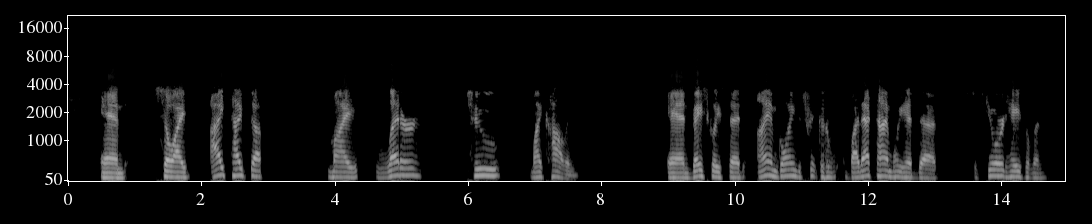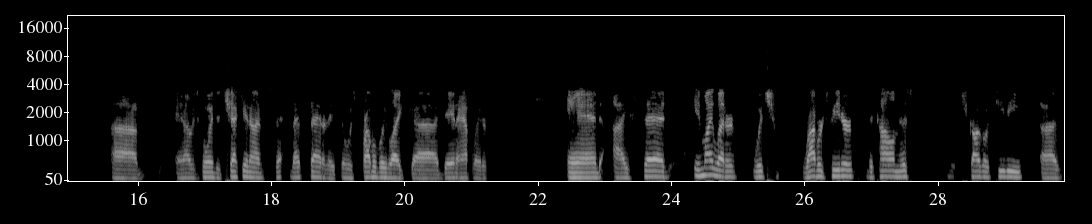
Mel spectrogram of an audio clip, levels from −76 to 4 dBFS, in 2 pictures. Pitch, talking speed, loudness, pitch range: 120 Hz, 135 wpm, -31 LUFS, 110-140 Hz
